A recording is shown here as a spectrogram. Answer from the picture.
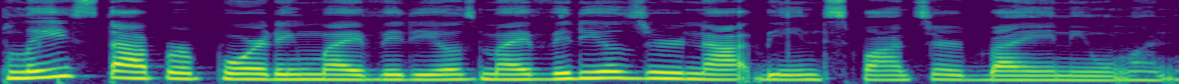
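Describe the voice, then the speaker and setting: A woman's medium-pitched, dark and mellow voice at a moderate pace, with ordinary pitch variation on a very clean recording with a silent background. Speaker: lifestyle vlogger. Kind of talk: casual vlog voice-over. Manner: speaking without her usual accent.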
